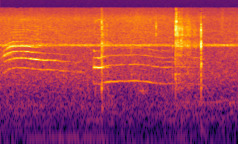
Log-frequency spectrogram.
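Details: Domestic cats meowing while fighting over food: two clear, tonal meows in a row, the first long and level, the second slightly falling, then sharp clicks and knocks, with a steady high whine behind.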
